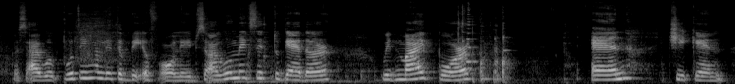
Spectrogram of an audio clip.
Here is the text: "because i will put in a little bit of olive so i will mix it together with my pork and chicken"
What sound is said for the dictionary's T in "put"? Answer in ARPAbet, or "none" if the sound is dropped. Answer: T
